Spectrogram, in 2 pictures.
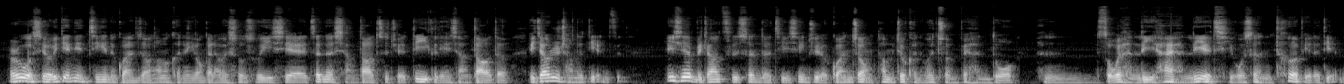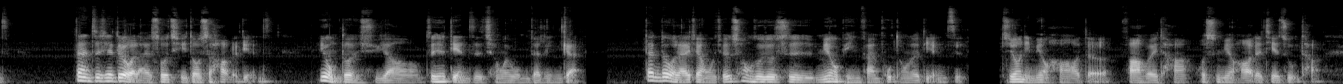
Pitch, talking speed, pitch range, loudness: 105 Hz, 360 characters per minute, 95-115 Hz, -17 LUFS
